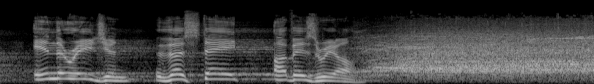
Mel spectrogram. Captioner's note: cheers and applause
